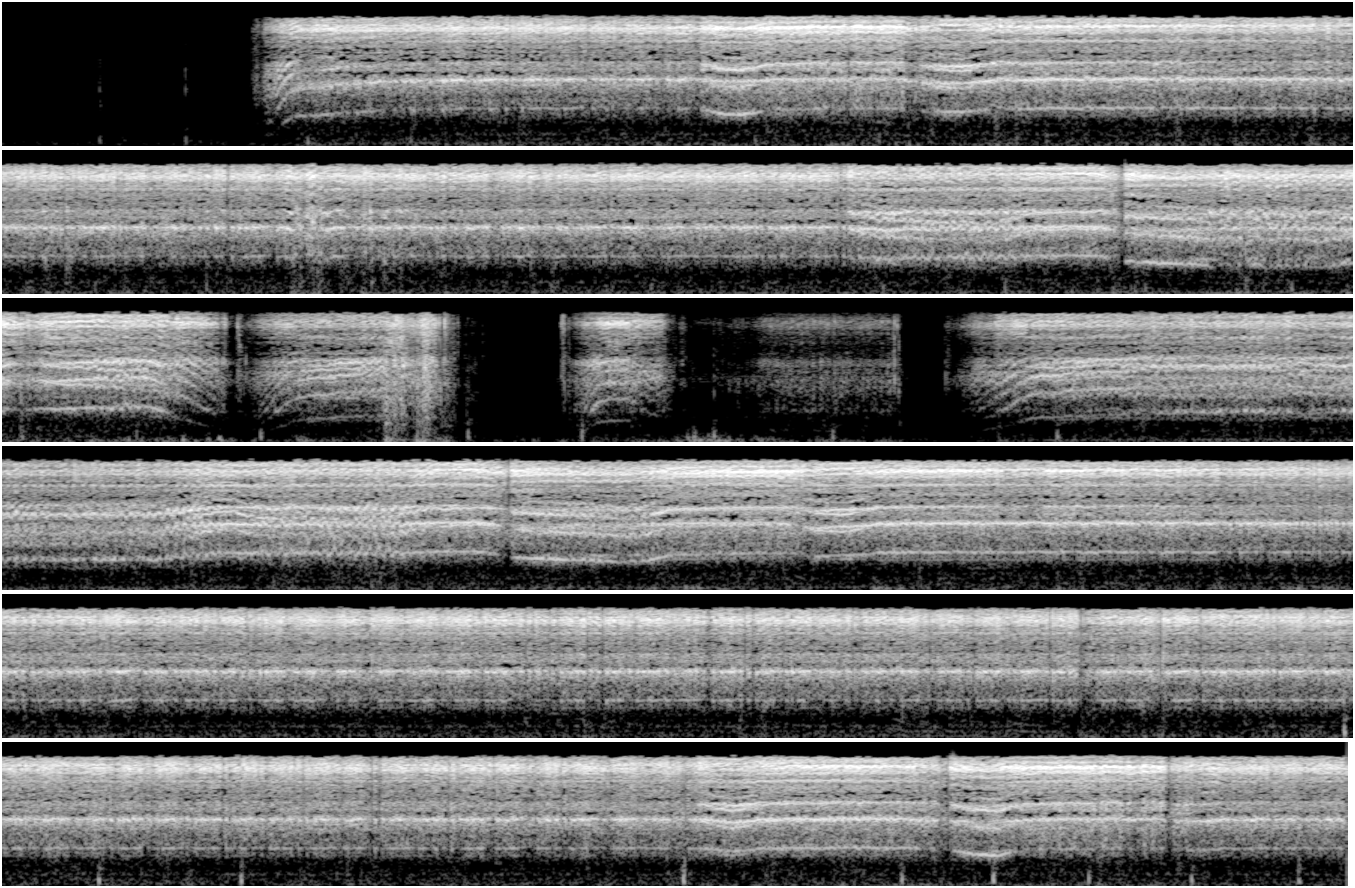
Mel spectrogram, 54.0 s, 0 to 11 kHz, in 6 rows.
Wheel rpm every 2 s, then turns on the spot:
0, 150, 230, 220, 230, 240, 230, 220, 210, 170, 90, 20, 70, 160, 190, 210, 220, 230, 230, 230, 230, 230, 230, 230, 230, 230, 230.
22-24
